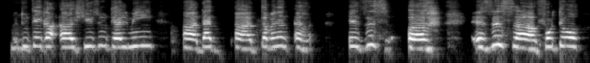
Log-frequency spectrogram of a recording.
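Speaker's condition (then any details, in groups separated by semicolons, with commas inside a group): Cerebral palsy; could not talk in early childhood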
